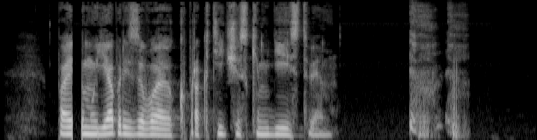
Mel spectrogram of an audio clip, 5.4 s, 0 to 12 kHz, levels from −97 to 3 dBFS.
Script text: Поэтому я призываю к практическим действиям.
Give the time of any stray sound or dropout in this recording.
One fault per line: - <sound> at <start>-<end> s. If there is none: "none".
- dropout at 0.7-0.8 s
- cough at 4.1-4.7 s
